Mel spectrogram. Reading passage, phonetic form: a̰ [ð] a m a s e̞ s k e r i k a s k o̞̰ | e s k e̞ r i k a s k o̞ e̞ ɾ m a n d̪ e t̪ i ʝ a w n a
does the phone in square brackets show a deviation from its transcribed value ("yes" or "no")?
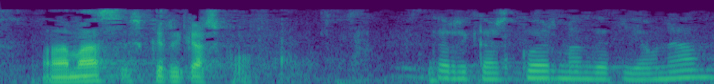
no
